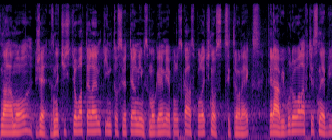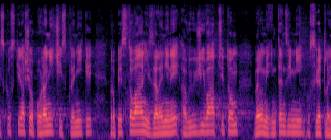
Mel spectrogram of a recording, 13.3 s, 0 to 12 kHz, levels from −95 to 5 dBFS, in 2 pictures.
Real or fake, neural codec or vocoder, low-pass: real; none; 10.8 kHz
